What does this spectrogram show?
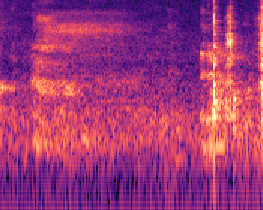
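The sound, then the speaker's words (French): A quiet sip from a cup, with a soft airy slurp followed by a few light clinks as the cup is set down, with no talking. “Je vais prendre une gorgée parce que c'est une bonne question.”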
